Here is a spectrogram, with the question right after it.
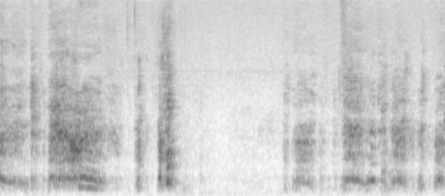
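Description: A Basenji gives rough, throaty growls and grumbles in short bursts with a brief quiet pause between.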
